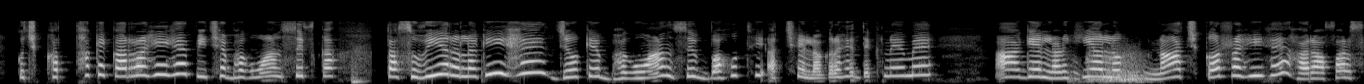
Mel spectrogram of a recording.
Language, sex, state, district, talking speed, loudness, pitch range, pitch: Hindi, female, Bihar, Kishanganj, 150 wpm, -17 LUFS, 310-405 Hz, 360 Hz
